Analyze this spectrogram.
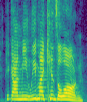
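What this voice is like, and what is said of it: Put-on Wisconsin accent. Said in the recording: “it's in like a Wisconsin accent where it's like”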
